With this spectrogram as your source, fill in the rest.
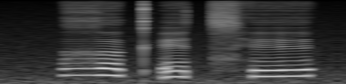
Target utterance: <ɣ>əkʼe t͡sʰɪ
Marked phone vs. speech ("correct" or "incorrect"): correct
